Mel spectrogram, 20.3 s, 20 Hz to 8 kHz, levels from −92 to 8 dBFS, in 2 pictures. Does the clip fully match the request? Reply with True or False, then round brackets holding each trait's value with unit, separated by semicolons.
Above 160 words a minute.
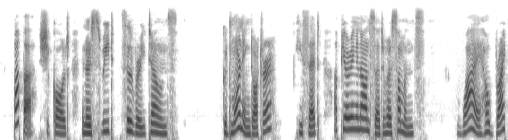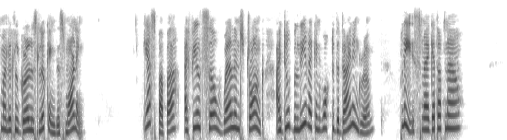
False (155 wpm)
